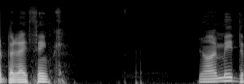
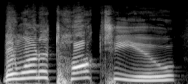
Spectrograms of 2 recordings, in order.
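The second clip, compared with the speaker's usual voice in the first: high, loud, indignant tirade; higher and louder exasperated complaining; heated rant; 11 semitones higher, 4 dB louder than usual. Real, not acted. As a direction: keep venting, raised and fired up. Heated rant about guests.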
